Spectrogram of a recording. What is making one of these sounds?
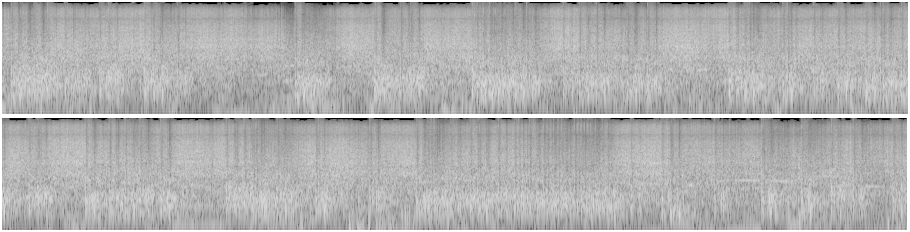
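Fireworks burst and crackle loudly, one after another.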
